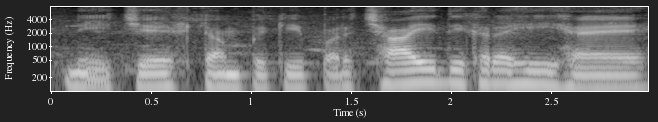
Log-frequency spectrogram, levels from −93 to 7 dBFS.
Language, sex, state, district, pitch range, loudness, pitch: Hindi, male, Madhya Pradesh, Umaria, 115-140 Hz, -18 LUFS, 120 Hz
